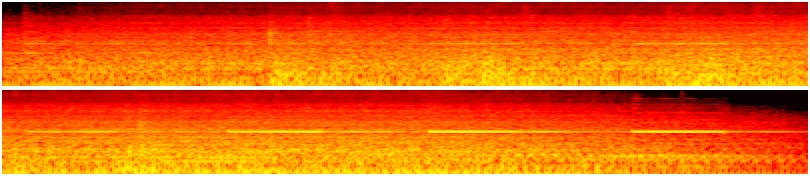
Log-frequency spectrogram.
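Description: Vehicle reversing alarm beeping about once a second, growing louder, over a steady hum of street traffic.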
